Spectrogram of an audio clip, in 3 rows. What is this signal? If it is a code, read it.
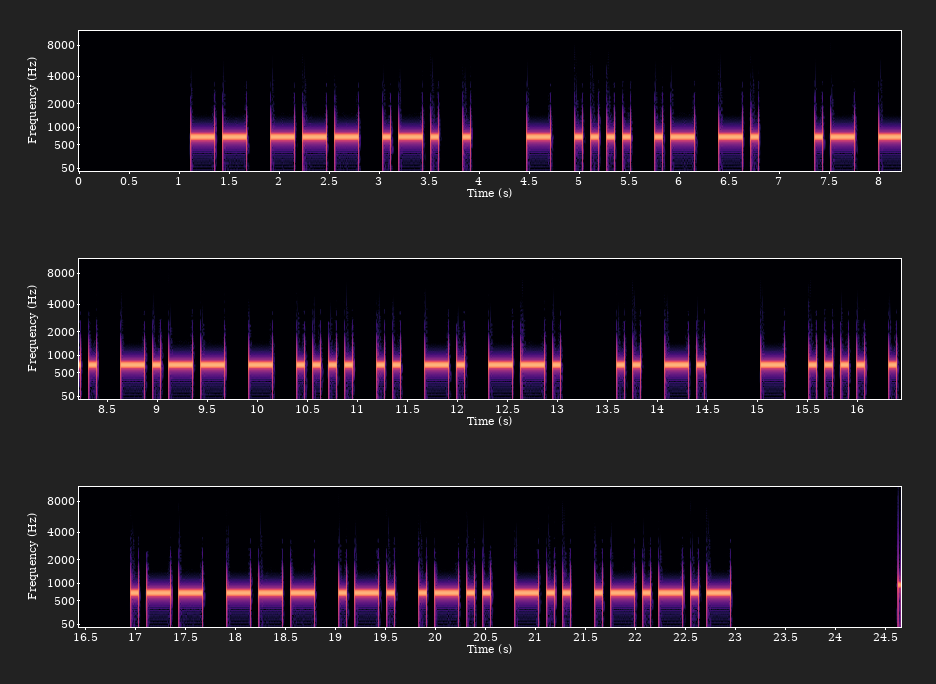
Morse code, heard as a keyed tone, about 15 wpm, 700 Hz. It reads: MORE THAN ANYTHING IN THE WORLD.
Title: Sentences from Top 1000 Words 15wpm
